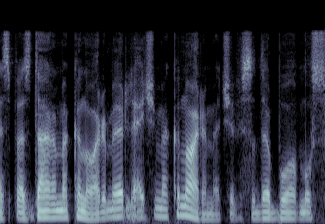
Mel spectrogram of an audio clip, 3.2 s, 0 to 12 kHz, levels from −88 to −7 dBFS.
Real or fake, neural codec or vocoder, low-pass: fake; codec, 16 kHz, 1 kbps, X-Codec, HuBERT features, trained on LibriSpeech; 7.2 kHz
